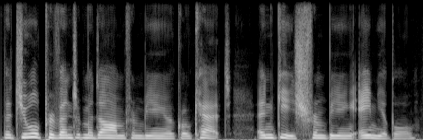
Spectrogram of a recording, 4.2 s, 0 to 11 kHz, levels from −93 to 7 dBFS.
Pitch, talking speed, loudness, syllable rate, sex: 200 Hz, 200 wpm, -17 LUFS, 5.7 syllables/s, female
